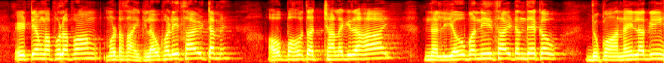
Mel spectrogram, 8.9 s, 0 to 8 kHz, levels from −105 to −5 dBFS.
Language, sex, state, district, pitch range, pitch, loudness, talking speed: Hindi, male, Uttar Pradesh, Jyotiba Phule Nagar, 180-230 Hz, 210 Hz, -12 LUFS, 130 wpm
